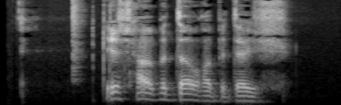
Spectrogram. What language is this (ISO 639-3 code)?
kbd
